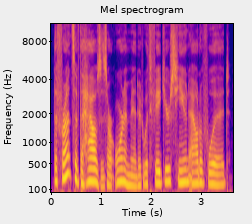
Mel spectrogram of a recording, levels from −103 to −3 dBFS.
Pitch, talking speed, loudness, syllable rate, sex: 185 Hz, 215 wpm, -18 LUFS, 5.7 syllables/s, female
